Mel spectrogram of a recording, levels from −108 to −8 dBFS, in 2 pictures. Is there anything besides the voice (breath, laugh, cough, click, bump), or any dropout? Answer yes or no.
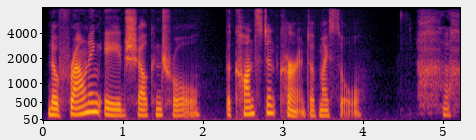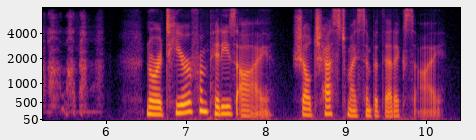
yes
